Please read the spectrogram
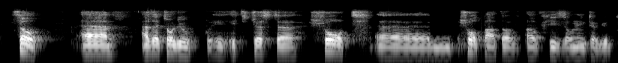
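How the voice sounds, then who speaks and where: With a French accent, a man talks very slowly in a fairly low, dark and mellow voice, his intonation fairly even against a quiet background. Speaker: travel company founder and CEO. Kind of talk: webinar presentation. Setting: online webinar. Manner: halting, many fillers.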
